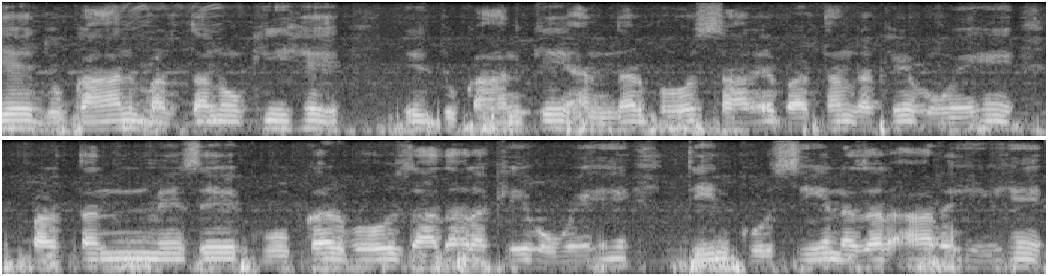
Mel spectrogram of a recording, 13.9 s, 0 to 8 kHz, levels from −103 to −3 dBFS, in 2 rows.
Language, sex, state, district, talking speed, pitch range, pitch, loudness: Hindi, male, Bihar, Muzaffarpur, 130 wpm, 100-115 Hz, 110 Hz, -22 LUFS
